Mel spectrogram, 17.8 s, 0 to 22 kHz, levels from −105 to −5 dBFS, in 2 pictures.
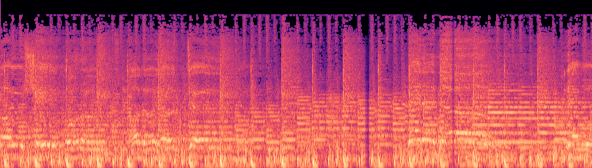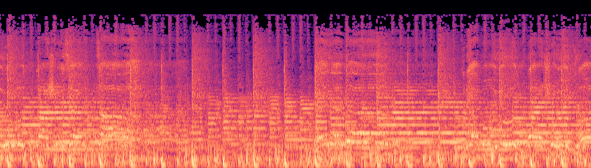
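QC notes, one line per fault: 5.46 to 7.94 s, short stall from a late packet, three times: 5.46 s for 65 ms, 6.76 s for 38 ms, 7.88 s for 39 ms. Each time a packet arrived late and the jitter buffer emptied. The last sound was stretched until it came, so it hangs briefly with a faint buzz or dip. Nothing is lost, but timing slips later.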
